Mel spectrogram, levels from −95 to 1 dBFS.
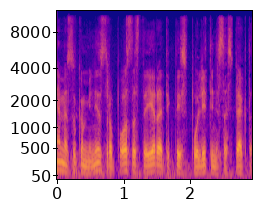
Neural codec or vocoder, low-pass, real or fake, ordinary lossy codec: none; 10.8 kHz; real; AAC, 48 kbps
